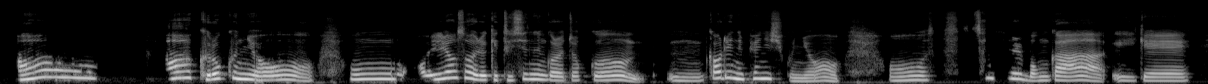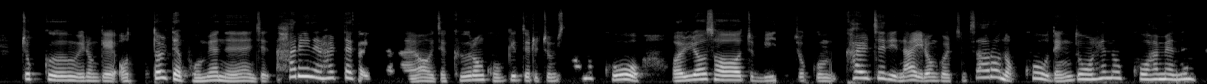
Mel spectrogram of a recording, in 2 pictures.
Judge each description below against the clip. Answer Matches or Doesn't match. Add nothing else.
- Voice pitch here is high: Matches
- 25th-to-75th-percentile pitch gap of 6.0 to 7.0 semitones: Matches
